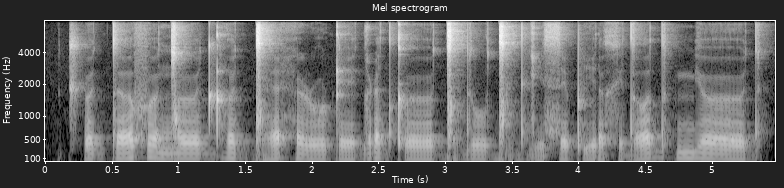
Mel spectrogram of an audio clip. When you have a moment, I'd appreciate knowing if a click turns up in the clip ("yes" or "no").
yes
